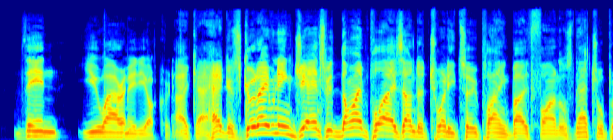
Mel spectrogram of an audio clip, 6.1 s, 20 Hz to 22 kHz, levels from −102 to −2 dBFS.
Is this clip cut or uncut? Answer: cut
